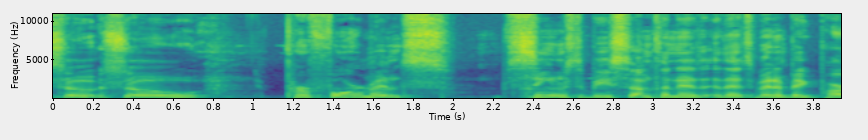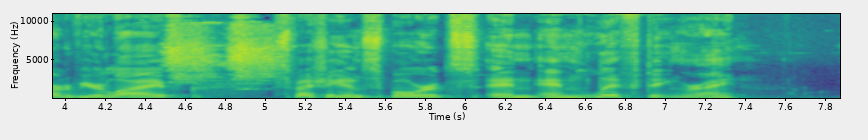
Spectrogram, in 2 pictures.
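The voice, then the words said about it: Hoarse, strained voice that cracks. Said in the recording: “My voice is a little shot from shoveling, so if you hear me crack a little bit”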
